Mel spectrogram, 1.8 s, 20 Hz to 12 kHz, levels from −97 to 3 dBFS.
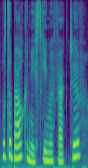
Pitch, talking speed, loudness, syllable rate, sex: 210 Hz, 170 wpm, -16 LUFS, 6.7 syllables/s, female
